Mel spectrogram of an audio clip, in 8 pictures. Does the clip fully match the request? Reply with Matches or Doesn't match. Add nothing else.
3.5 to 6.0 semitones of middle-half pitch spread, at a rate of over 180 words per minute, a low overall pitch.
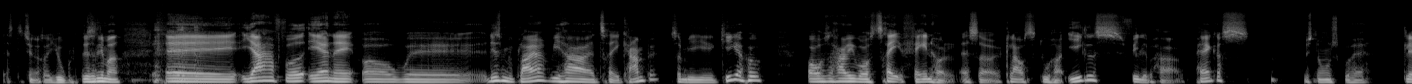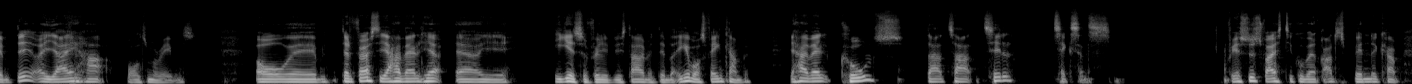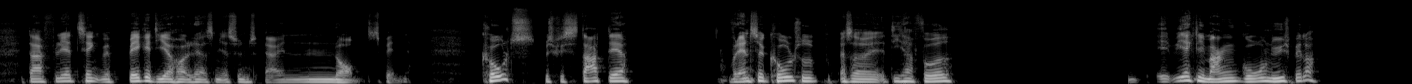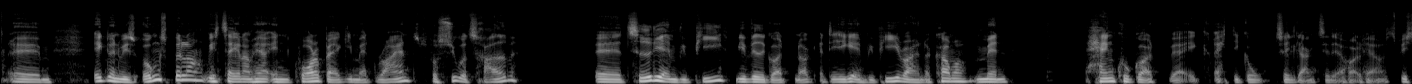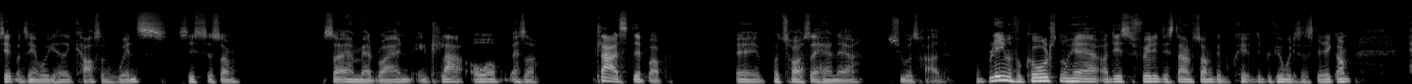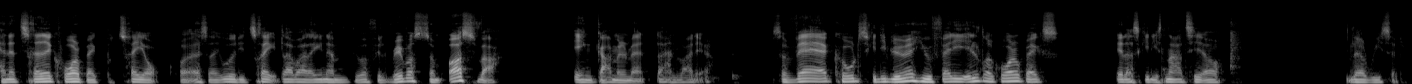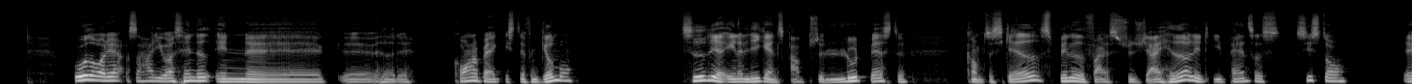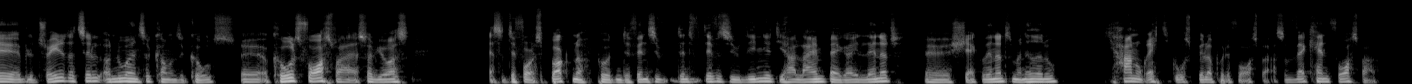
Matches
